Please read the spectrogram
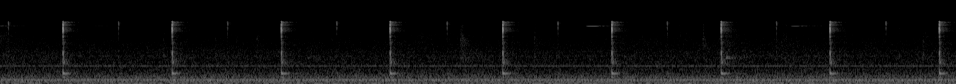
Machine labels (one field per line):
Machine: valve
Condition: abnormal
